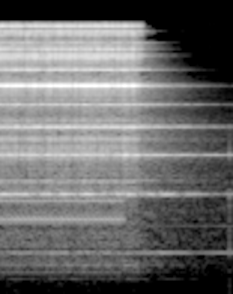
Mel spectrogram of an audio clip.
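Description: Electric bell ringing with a rapid clapper rattle, stopping about one and a half seconds in and then ringing out as it fades.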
